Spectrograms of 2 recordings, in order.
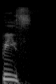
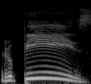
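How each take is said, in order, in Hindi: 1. शब्द का अंत s ध्वनि से होता है। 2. शब्द का अंत z ध्वनि से होता है।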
